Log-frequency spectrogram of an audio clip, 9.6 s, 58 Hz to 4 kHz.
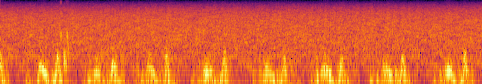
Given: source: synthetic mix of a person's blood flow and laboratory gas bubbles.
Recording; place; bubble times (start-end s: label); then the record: Doppler ultrasound of blood flow; precordium
1.18-1.40 s: bubbles
From the record:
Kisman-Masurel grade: 213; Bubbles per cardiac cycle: several, 3 to 8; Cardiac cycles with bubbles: 1 to 10%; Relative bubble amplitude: loud (0.450 to 0.775); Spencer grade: 1 (occasional bubble signal discernible with the cardiac motion signal, with majority of cardiac periods free of bubbles); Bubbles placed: only in the low amplitude regions of the cardiac cycle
